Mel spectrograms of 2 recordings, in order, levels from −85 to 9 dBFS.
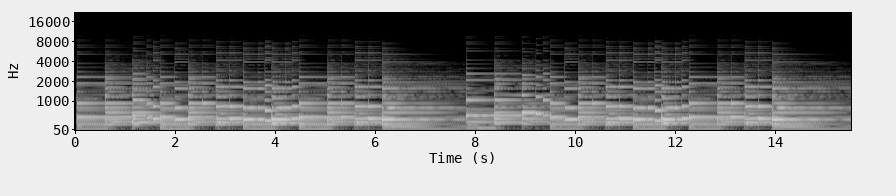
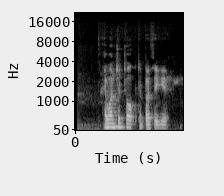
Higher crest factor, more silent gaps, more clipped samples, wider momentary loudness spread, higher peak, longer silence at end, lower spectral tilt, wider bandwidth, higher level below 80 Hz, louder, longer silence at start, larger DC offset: about the same, 14 dB vs 18 dB; neither; neither; about the same, 8 LU vs 6 LU; about the same, -2 dBFS vs -2 dBFS; about the same, 0 s vs 0.1 s; about the same, -8 dB/octave vs -7 dB/octave; second, 7.4 kHz vs 11 kHz; first, -38 dBFS vs -50 dBFS; about the same, -17 LUFS vs -19 LUFS; second, 0.05 s vs 0.55 s; neither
